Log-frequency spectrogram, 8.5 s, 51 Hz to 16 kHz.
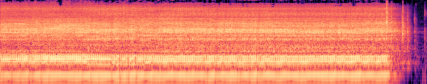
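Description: Kawasaki ZX-6RR's inline-four engine running steadily, then shut off about eight seconds in.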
